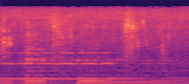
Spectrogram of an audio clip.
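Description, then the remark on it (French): Steady rain falls continuously on a mountain path in a dense, even hiss, with a low sustained tonal drone underneath throughout. No one speaks. “La pluie avait rendu le sentier encore plus glissant qu'à l'aller.”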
